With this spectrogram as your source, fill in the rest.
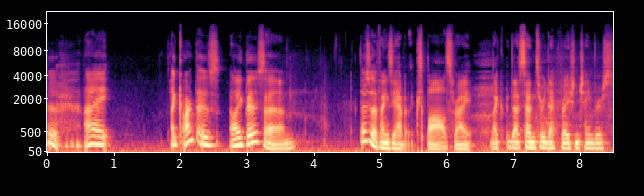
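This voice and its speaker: Mumbling with a dark, mellow tone, a man swings very widely in pitch and takes long, frequent pauses. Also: medium pitch for a man, moderate pace. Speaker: podcast co-host. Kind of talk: casual chat. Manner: halting.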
